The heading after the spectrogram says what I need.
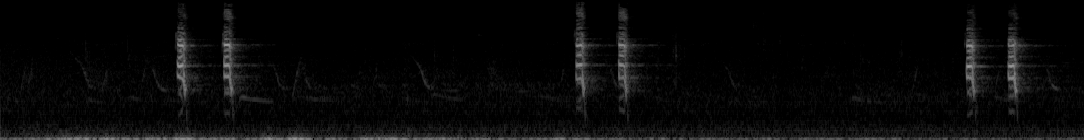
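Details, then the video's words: Cyanocorax cyanopogon, the white-naped jay, repeats a doubled harsh squawk three times, roughly every three seconds. Each note is raspy and broadband. Faint low rumble and a few soft chirps sit underneath. "Canto da Gralha Cancã Cyanocorax Cyanopogon"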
